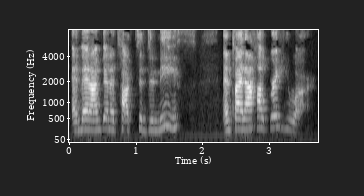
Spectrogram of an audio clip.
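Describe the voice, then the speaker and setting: A woman hosting a podcast, with a raspy voice, talking loudly and emphatically in casual chat. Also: fairly high pitch, fairly even intonation, moderate pace. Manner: loud, emphatic, encouraging. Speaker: podcast host. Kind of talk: casual chat over a video call.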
